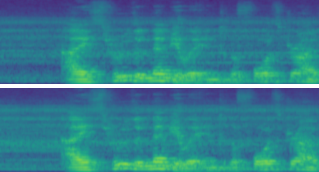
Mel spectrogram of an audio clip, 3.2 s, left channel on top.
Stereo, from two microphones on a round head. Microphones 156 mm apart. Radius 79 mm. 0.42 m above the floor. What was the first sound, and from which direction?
A man speaking, 25° right (ahead or behind).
